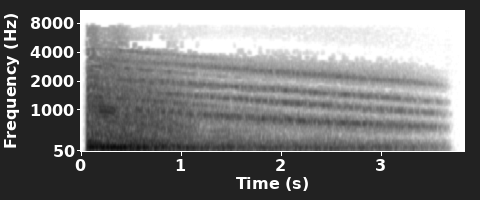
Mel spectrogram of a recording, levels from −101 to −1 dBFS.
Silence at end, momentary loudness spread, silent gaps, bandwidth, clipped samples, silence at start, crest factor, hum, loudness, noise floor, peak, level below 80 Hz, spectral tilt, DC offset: 0.55 s; 23 LU; none; 6.2 kHz; under 0.1%; 0.05 s; 16 dB; none; -14 LUFS; -43 dBFS; 0 dBFS; -34 dBFS; -9 dB/octave; under 0.1%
